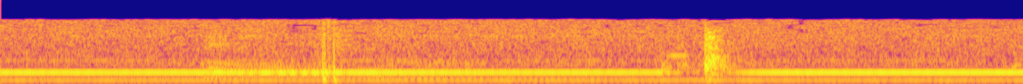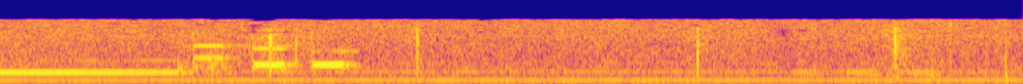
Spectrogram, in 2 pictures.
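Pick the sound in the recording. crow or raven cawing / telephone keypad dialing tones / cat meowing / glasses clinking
telephone keypad dialing tones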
